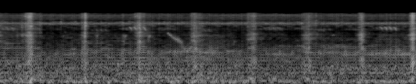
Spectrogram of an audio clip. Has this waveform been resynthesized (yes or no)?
yes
